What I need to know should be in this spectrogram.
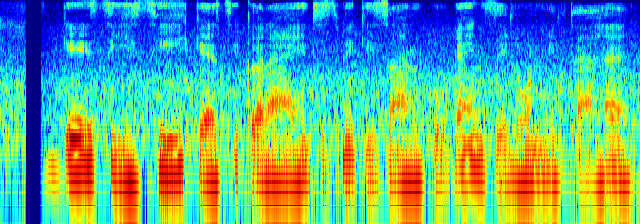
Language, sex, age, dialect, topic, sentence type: Magahi, female, 25-30, Western, agriculture, question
